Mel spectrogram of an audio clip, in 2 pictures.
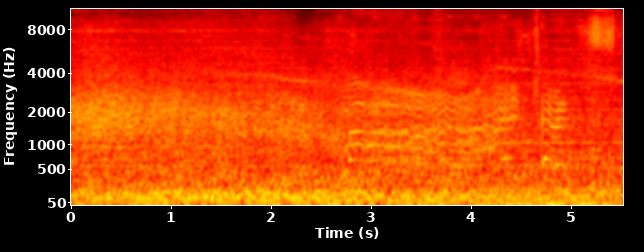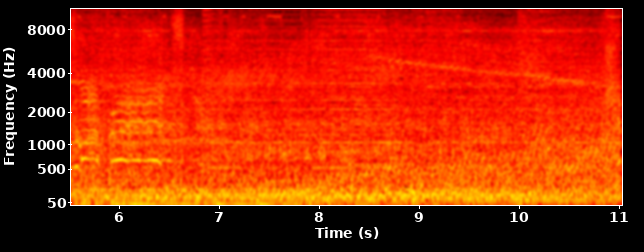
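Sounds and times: character yelling: 2.7s - 6.7s.

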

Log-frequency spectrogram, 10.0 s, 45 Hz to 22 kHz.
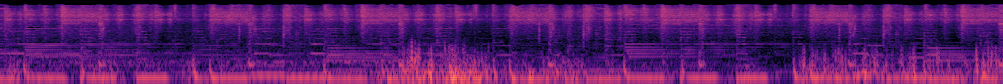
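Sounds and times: background music with bass and drums: 0.0s - 10.0s.

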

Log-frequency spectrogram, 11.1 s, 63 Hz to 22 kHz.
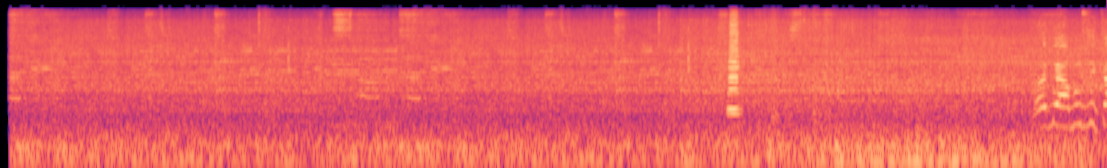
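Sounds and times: car engine and road rumble: 0.0s - 11.0s.

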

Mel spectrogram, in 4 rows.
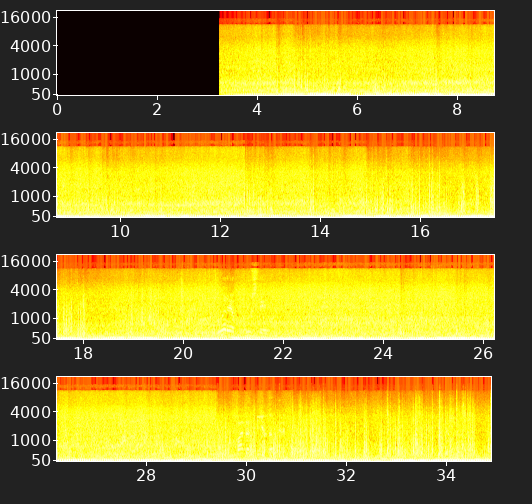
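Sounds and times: rough sea: 3.3s - 34.9s
wind buffeting microphone: 3.3s - 34.9s.

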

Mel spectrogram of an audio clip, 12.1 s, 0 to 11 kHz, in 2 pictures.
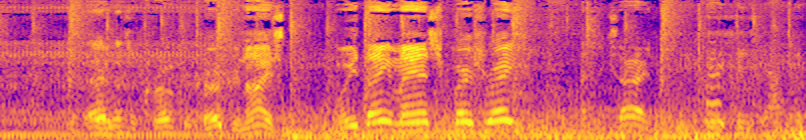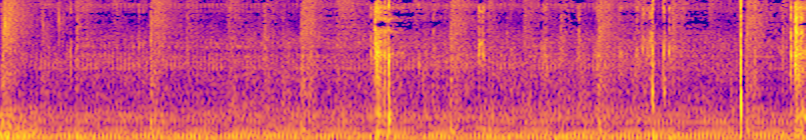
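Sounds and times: boat motor drone: 0.0s - 12.0s
sharp click: 8.8s - 12.0s.

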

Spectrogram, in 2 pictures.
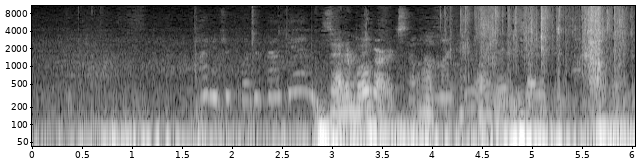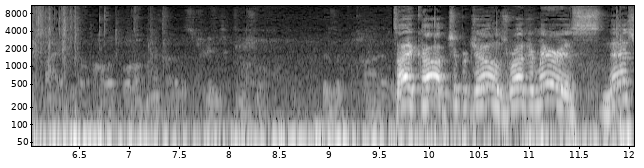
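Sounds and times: foil wrapper crinkling: 4.1s - 7.2s.

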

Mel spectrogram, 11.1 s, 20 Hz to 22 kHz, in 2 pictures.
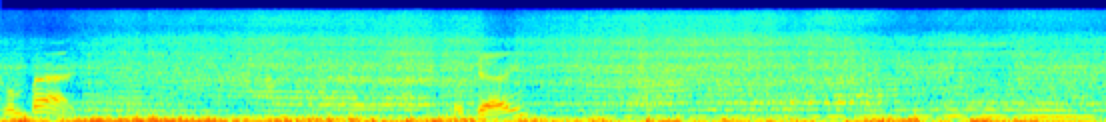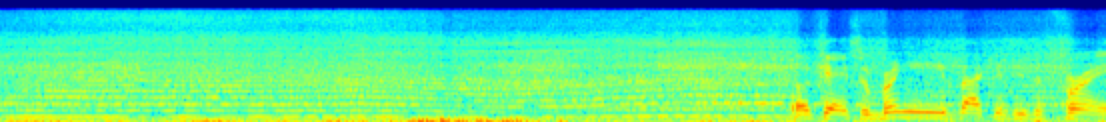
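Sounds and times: wind rumble on microphone: 0.0s - 10.0s
drone propellers buzzing: 0.0s - 11.0s.

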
